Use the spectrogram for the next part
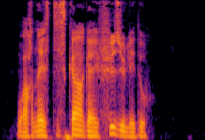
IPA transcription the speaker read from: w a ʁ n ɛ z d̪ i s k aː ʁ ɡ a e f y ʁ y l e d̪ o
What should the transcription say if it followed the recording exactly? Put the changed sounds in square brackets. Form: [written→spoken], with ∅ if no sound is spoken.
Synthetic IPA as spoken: w a ʁ n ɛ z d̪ i s k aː ʁ ɡ a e f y [ʁ→z] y l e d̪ o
